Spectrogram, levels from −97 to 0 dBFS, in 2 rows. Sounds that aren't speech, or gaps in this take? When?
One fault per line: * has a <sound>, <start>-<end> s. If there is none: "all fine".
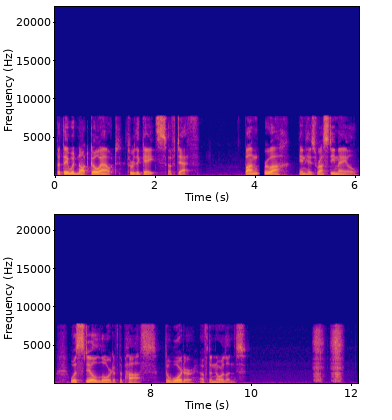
* has a dropout, 4.1-4.2 s
* has a sniff, 11.2-11.9 s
